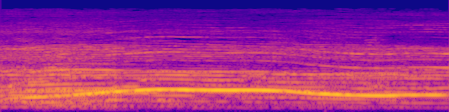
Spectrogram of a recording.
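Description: A man singing unaccompanied, holding one long, loud note that rises, holds and then sinks away near the end.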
